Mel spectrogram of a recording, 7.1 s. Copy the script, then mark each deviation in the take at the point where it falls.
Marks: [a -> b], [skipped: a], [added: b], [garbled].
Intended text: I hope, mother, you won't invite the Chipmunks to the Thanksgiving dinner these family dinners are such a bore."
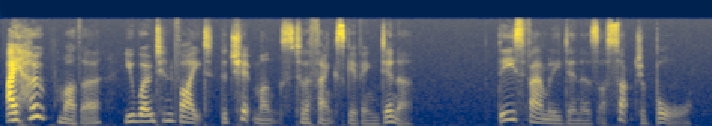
I hope, mother, you won't invite the Chipmunks to the Thanksgiving dinner these family dinners are such a bore."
